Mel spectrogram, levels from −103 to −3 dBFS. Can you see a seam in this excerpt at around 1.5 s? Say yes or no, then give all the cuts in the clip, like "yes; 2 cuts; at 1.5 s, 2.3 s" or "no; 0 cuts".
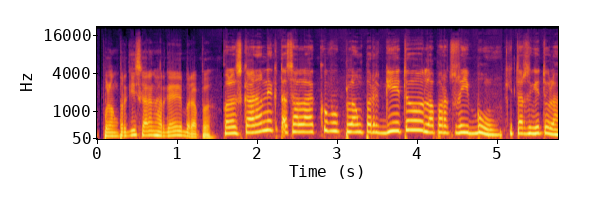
no; 0 cuts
